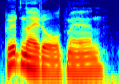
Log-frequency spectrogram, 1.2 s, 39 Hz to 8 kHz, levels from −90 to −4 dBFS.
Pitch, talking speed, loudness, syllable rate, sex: 100 Hz, 200 wpm, -17 LUFS, 4.1 syllables/s, male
